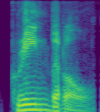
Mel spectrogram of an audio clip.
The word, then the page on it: Greenbottle: American English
